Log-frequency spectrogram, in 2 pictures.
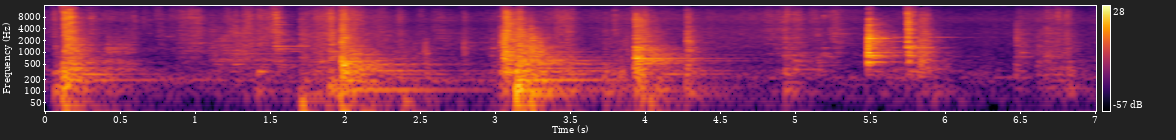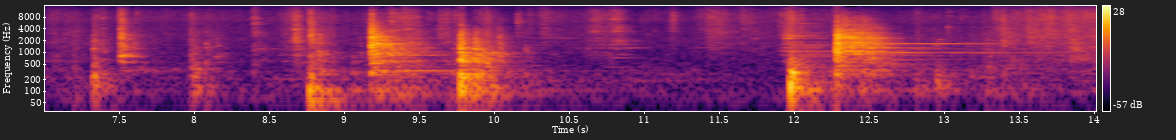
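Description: Steel vehicle body panels being dug out of a pile and handled, clanking and scraping against each other. There are about a dozen irregular knocks, several of them ringing briefly like struck sheet metal.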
